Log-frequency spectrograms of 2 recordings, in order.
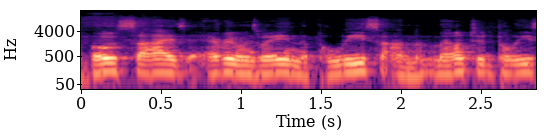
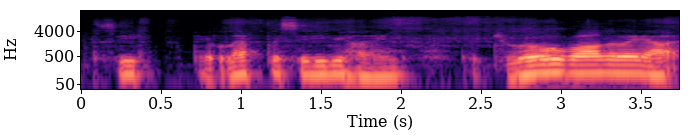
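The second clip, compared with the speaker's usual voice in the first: usual speaking voice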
